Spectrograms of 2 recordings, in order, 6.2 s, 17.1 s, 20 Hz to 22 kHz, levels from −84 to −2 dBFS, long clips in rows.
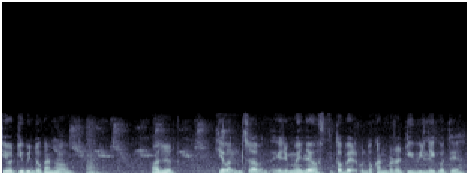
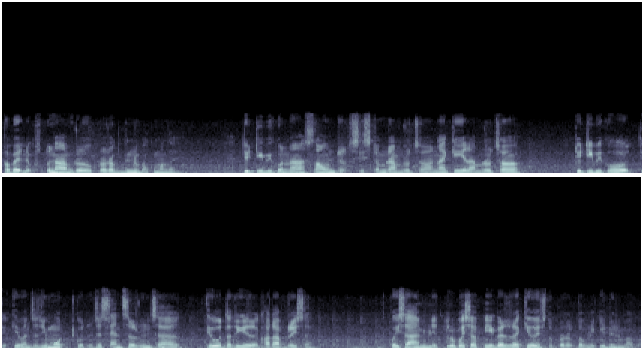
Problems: none marked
